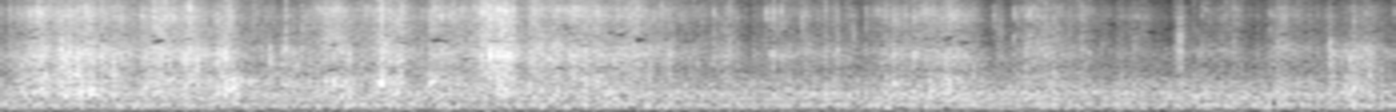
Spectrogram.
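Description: Clear plastic wrapping crinkling and rustling as it is pulled off a small figurine by hand, loudest in the first few seconds, then fading.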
